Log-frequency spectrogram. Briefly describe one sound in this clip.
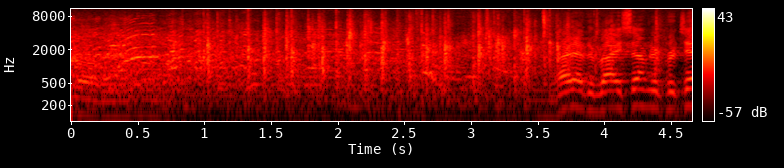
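An audience laughs and claps in a large room.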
